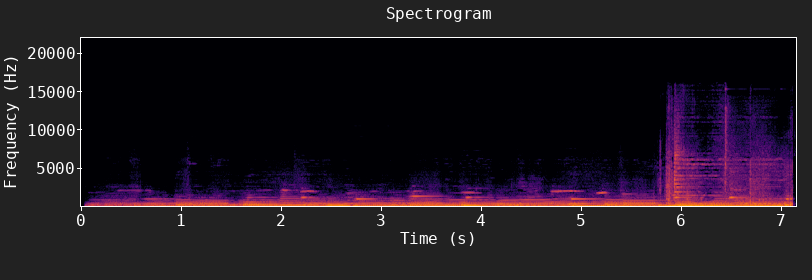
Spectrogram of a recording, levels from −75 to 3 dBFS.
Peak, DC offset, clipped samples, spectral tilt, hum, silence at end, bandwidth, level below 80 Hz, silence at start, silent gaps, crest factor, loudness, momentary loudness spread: -6 dBFS; under 0.1%; under 0.1%; -6.5 dB/octave; none; 0.05 s; 16 kHz; -30 dBFS; 0.05 s; none; 16 dB; -24 LUFS; 8 LU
